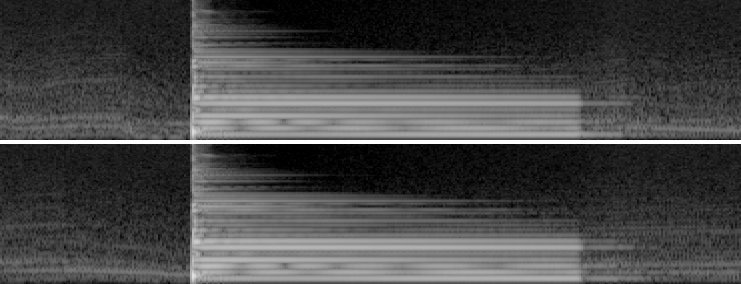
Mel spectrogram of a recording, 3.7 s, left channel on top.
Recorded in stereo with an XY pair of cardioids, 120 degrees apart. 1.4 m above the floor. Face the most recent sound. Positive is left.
turn(degrees=-15)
